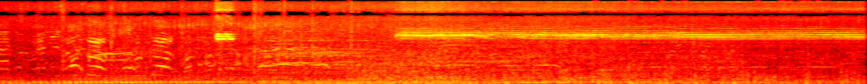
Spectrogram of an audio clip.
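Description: Motorcycle engine running under load, heard from the bike, with men shouting over it at first. From about four seconds in a steady high-pitched tone sounds over the engine.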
